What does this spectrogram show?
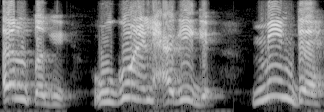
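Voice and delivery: spoken angrily, demanding tone. Amer, pulling a woman by her hair, speaks to her, angry. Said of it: "ثم تحدث بغضب".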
